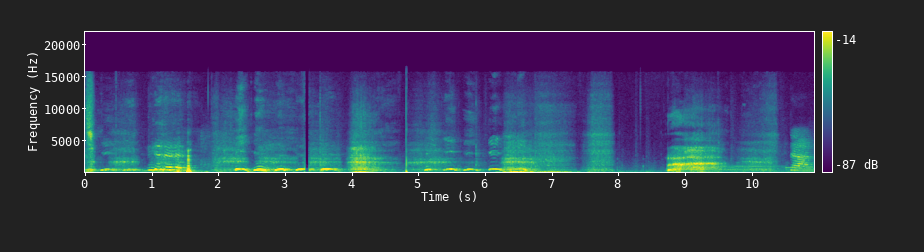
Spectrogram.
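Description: Laughter in short, high-pitched bursts of about four a second, twice, mixed with breathy, wheezy breathing. A couple of low thuds can be heard, about a second in and again past the middle.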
